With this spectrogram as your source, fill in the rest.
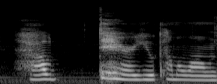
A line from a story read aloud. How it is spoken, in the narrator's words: said the witch in a terrible voice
